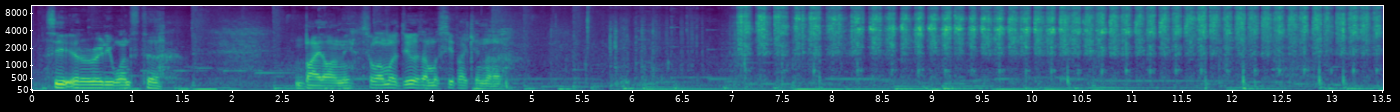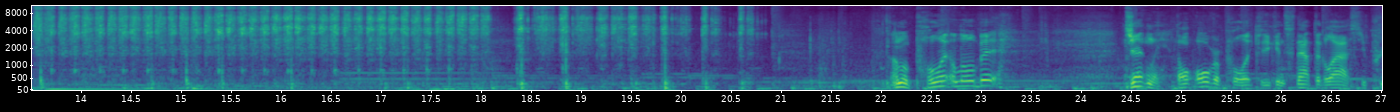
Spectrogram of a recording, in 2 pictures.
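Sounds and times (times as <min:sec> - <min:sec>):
rubber gasket scraping on glass: 0:07.0 - 0:20.8.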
